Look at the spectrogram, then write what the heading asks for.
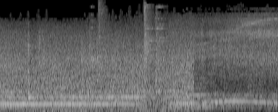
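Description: Car engine held at high, steady revs, with a sharp pop about three seconds in; just before the end the roar drops off suddenly and a lower, wavering engine tone is left.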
